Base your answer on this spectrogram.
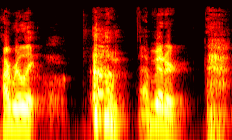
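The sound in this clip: Harsh throat clearing and coughing, four loud, gravelly, voiced bursts separated by short pauses, the first drawn out longest.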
